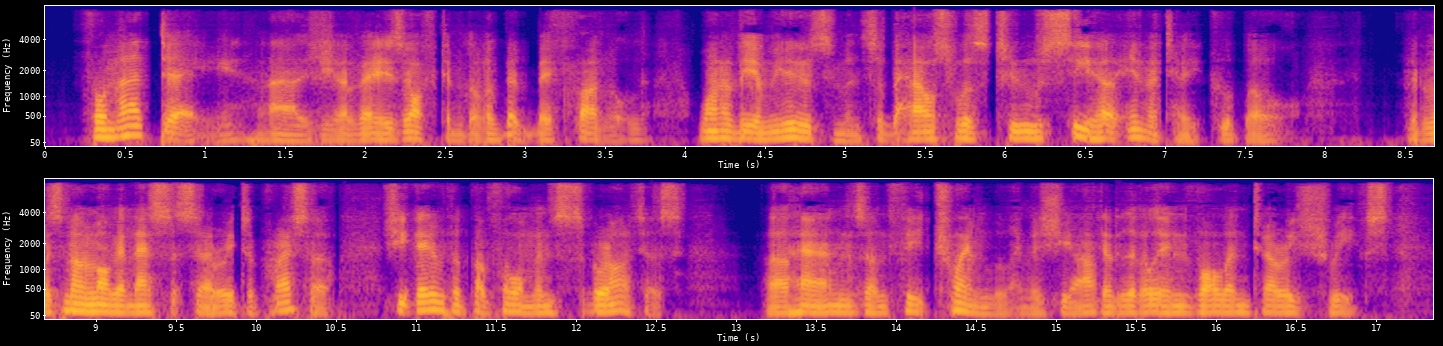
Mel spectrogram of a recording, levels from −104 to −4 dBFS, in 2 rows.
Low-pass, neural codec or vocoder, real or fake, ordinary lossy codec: 7.2 kHz; codec, 16 kHz in and 24 kHz out, 0.6 kbps, FireRedTTS-2 codec; fake; AAC, 32 kbps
